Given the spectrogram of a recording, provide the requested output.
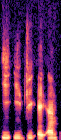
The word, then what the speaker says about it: Egan: I want to spell it like that, but the pronunciation will be the Eegan.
